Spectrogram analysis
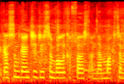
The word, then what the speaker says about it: Symbolica: We are heading to Symbolica now, because Symbolica, I keep calling it Symbolica, which I get because yes, that's the English name, but I usually refer to it as Symbolica, which is like Dutch pronunciation, I guess.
